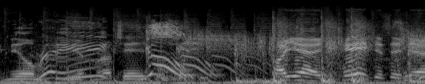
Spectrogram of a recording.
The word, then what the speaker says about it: Mil Muertes: Mil Muertes.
